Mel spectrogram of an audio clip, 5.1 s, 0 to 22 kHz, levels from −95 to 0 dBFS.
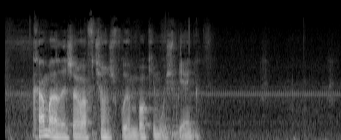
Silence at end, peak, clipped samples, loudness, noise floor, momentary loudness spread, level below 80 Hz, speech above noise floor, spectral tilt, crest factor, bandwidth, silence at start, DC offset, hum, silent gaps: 2.1 s; -10 dBFS; under 0.1%; -30 LUFS; -61 dBFS; 12 LU; -52 dBFS; 32 dB; -6.5 dB/octave; 22 dB; 12 kHz; 0.15 s; under 0.1%; none; none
